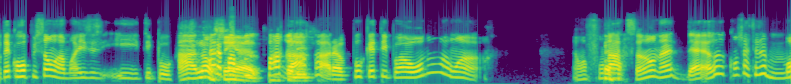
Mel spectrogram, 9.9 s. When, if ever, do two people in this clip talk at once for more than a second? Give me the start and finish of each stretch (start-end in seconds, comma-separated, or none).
2.6-4.1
